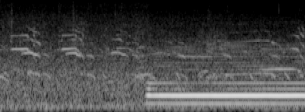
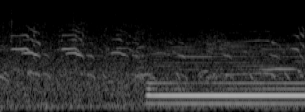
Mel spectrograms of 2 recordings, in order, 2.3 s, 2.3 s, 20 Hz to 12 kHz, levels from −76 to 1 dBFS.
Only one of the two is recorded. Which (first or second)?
second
